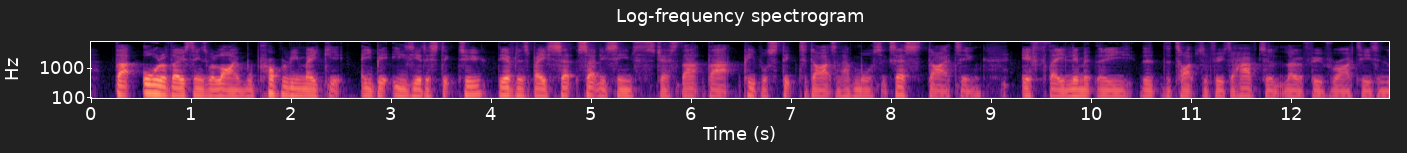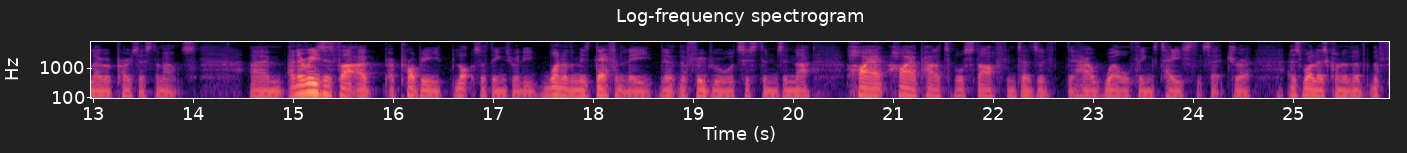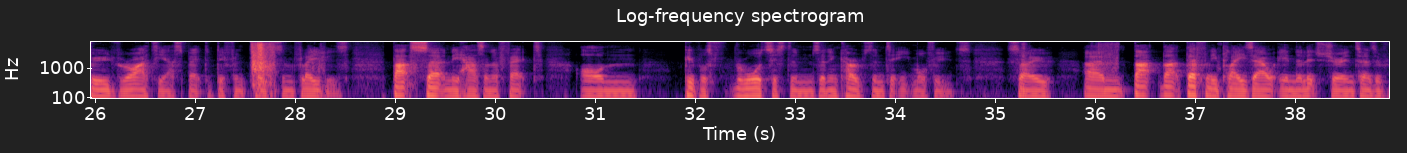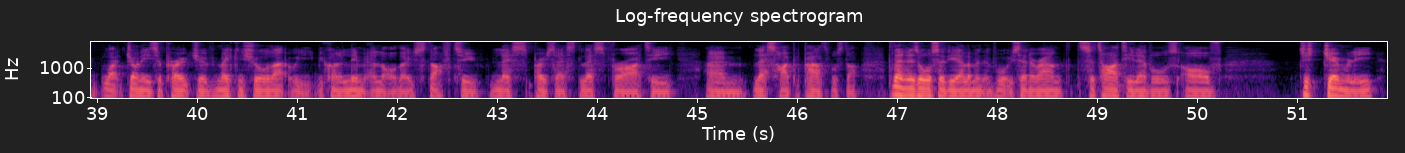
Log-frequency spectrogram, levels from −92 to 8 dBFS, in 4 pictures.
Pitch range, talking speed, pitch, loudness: 85-100 Hz, 205 wpm, 95 Hz, -28 LUFS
